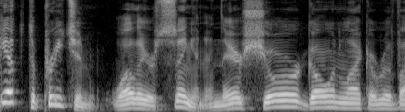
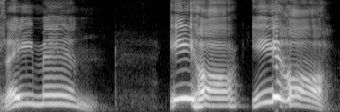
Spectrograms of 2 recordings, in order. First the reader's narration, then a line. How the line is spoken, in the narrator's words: hollers old Judy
